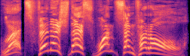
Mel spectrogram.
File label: Male Dwarf Bark; Brann Bronzebeard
